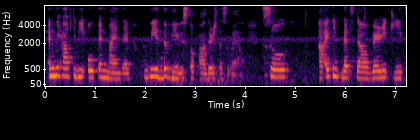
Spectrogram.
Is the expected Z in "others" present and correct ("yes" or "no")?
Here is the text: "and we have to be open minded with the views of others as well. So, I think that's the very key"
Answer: no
